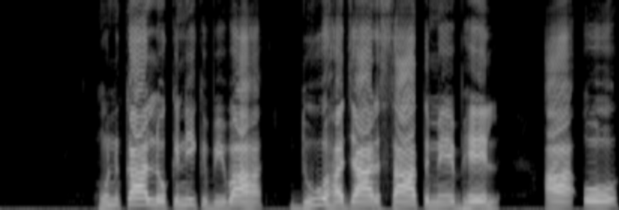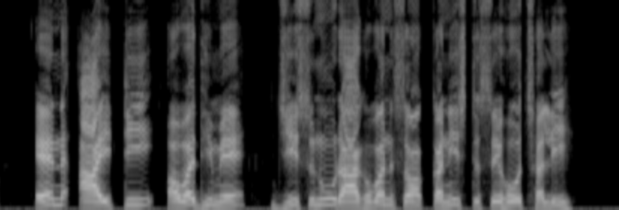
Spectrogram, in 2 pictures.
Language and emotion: Maithili, neutral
